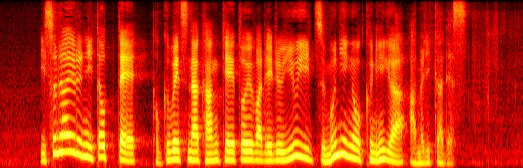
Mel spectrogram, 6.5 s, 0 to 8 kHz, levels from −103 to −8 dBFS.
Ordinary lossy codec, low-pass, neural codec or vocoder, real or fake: none; none; codec, 16 kHz, 0.8 kbps, ZipCodec; fake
